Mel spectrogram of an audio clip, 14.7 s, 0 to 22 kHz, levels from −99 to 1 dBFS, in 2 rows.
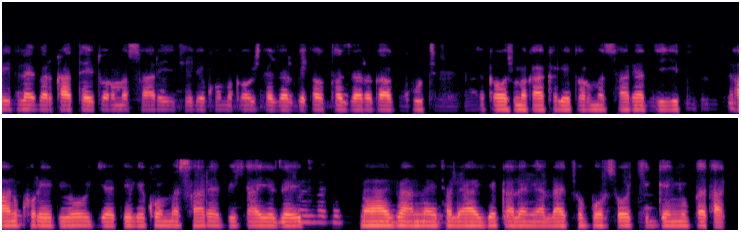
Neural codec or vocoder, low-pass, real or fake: autoencoder, 48 kHz, 128 numbers a frame, DAC-VAE, trained on Japanese speech; 5.4 kHz; fake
